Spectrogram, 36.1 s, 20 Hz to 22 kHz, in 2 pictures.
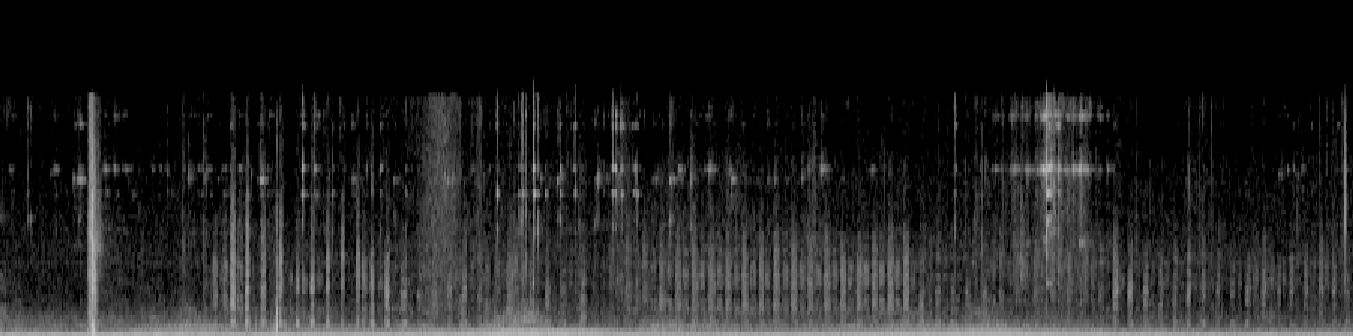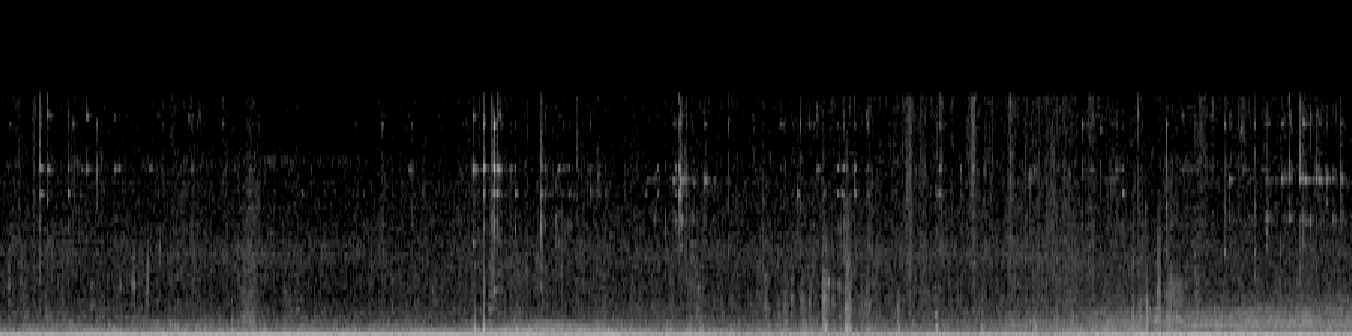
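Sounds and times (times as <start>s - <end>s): steady low hum: 0.0s - 36.0s
dogs panting: 2.2s - 21.3s, 24.3s - 36.0s.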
